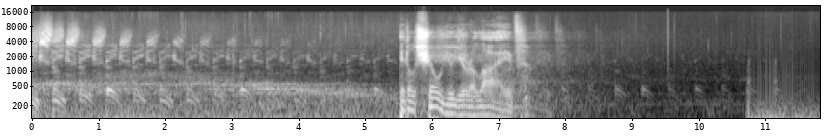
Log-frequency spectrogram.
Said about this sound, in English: Listen to the fat bass.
